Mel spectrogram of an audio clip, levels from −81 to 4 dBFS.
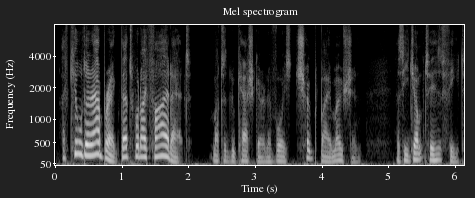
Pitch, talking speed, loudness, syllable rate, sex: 135 Hz, 225 wpm, -19 LUFS, 6.9 syllables/s, male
